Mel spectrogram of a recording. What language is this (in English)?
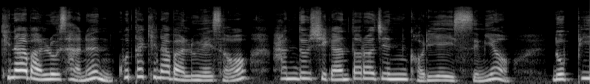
Korean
